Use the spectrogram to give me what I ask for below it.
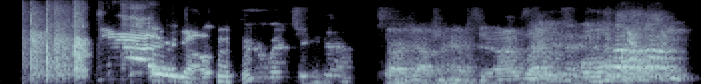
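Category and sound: crowd, group clapping hands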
